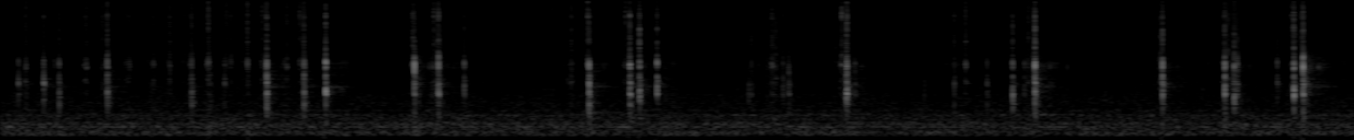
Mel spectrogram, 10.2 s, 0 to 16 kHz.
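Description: A full-size backlit mechanical keyboard with plastic keycaps on a rigid frame is held upright near the microphone while fingertips press and tap the keys. About 31 sharp, bright clicks ring near 3.1 kHz and die away almost instantly, spaced unevenly over a faint steady hiss.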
